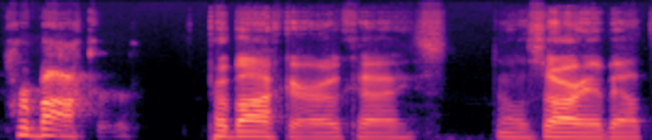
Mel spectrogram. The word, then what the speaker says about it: Prabhakar: close enough it uh it's usually pronounced well it's usually mispronounced but uh my parents try to have me pronounce it prabhakar prabhakar okay oh sorry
